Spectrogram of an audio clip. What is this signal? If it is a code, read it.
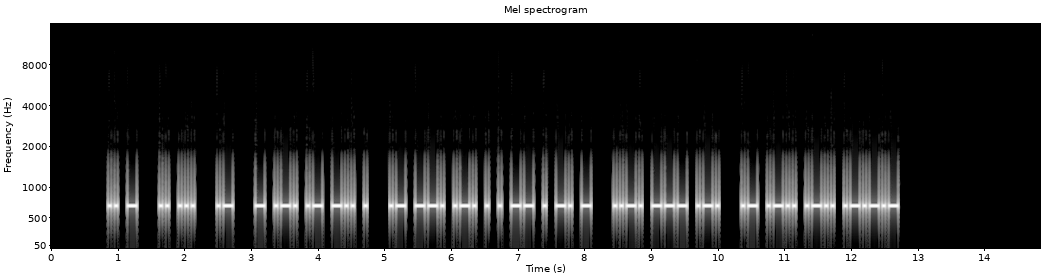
Morse code, heard as a keyed tone, about 25 wpm, 700 Hz. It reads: IT IS A TRADE AGREEMENT FOR ALL.
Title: Sentences from Top 1500 Words 25wpm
